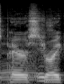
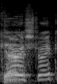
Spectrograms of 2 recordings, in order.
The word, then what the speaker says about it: Perestroika: Is that how you pronounce it? – That is Perestroika. – Perestroika is how you pronounce it.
